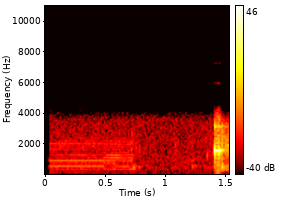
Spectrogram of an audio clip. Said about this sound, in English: I can't turn my alarm off. Hold it a second.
